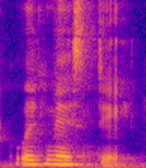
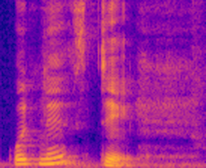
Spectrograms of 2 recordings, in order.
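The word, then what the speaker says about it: Wednesday: Number five হচ্ছে ওয়েডনেসডে, এখানে ডি আছে, WED, witness, NESNES, DAY, ওয়েডনেসডে। যখন আমরা উচ্চারণ করব তখন ডিটা উচ্চারণ হবে না, কিন্তু বানানোর সময় অবশ্যই খেয়াল রাখতে হবে।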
